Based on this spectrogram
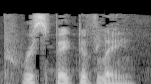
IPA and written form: rɪˋspɛktɪvlɪ (respectively)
